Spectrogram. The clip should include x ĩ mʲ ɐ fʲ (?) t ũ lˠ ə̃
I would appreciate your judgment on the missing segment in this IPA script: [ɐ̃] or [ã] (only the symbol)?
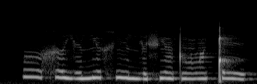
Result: ɐ̃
